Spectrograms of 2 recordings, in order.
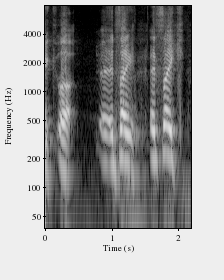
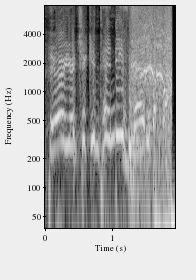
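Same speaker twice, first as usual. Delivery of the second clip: higher, fast mock server voice; hammed-up waiter, lightly higher; 6 semitones higher, 4 dB louder than usual. Voicing the waiter mockingly.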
